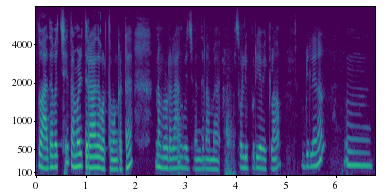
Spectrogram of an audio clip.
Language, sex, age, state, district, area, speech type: Tamil, female, 18-30, Tamil Nadu, Kallakurichi, rural, spontaneous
